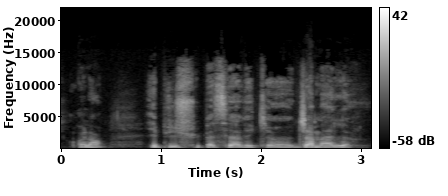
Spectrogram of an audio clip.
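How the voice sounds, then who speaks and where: Her pitch sits very deep and low. The woman's intonation remains fairly even. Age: 20s. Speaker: singer-songwriter. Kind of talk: casual interview.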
